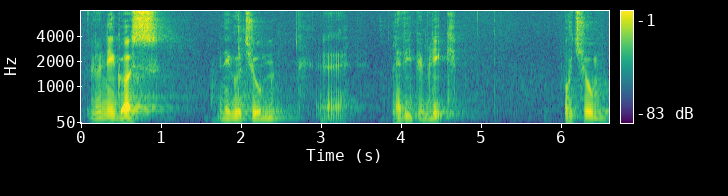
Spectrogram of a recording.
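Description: A man with a cold lecturing in a hall, his voice hoarse, his speech halting with frequent pauses and fillers. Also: a bass voice, mellow. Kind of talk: academic lecture.

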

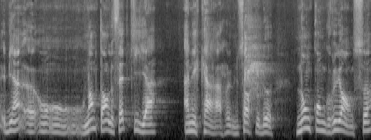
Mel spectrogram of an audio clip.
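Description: A middle-aged man whose first language is Italian, lecturing with frequent pauses and hesitations. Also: mid-range voice, warm tone, breathy edge. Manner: hesitant, many pauses and fillers. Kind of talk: university lecture on linguistics.

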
